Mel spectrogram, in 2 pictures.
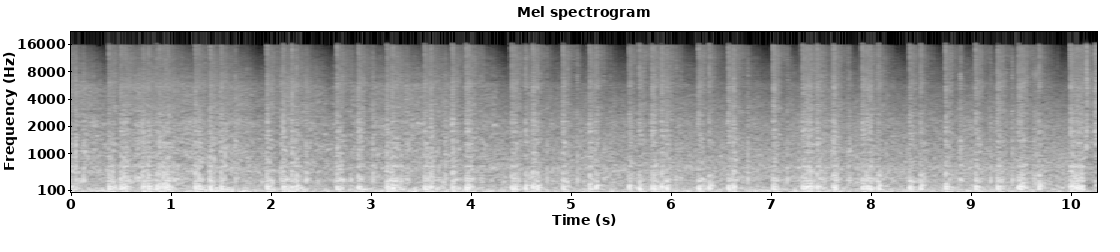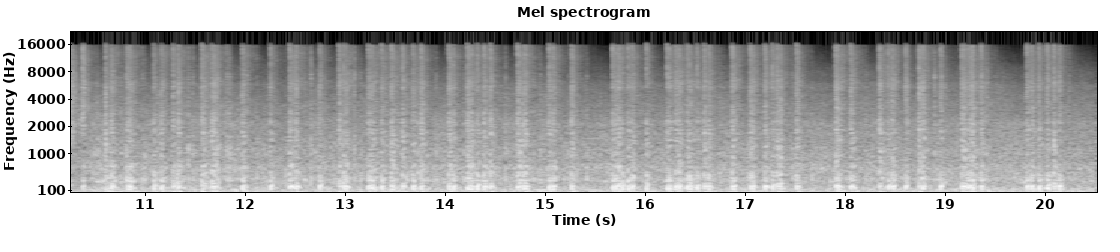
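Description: Fireworks burst and crackle in rapid, booming bangs close by.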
